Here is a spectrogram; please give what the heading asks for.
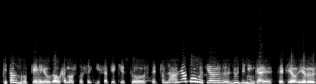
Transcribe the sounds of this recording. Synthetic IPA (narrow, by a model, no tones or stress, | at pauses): kʲɪt̪ɐmrupʲeːjɛɡɐlˠkɐnoːrspɐsɐkʲiːsʲɐpʲiɛkʲɪt̪ust̪ɐɪp̚t̪oːnʲɛʊnʲɛbʊʋot̪ʲiɛlʲuːd̪ʲɪnʲɪŋkɐɪt̪ɐɪpjɛʊɪr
